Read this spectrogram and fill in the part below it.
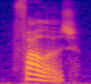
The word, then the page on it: follows: American English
